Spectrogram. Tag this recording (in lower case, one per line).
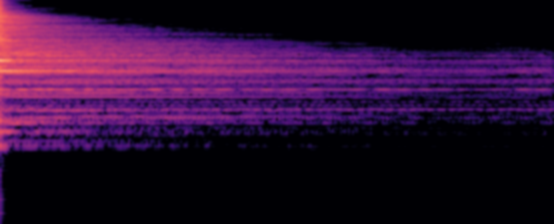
music
crash cymbal
percussion
cymbal
musical instrument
